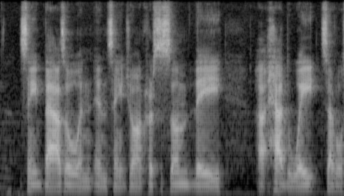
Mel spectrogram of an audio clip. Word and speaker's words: Chrysostom: Chrysostom, I believe is how it's pronounced.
